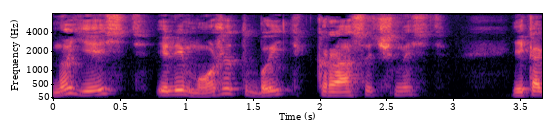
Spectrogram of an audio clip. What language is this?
Russian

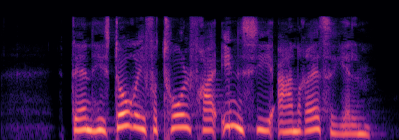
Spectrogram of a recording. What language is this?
Danish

